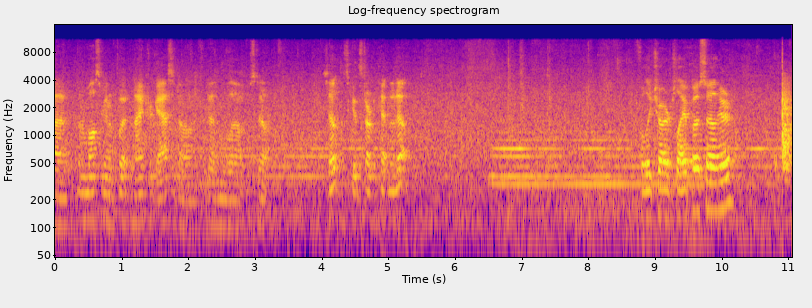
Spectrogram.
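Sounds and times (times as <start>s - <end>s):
train horn chord: 2.2s - 11.0s.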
